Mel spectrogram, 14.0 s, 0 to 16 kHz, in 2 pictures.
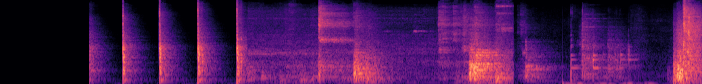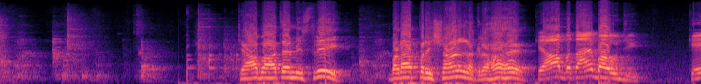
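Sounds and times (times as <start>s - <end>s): hammer striking nails: 0.9s - 2.5s.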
